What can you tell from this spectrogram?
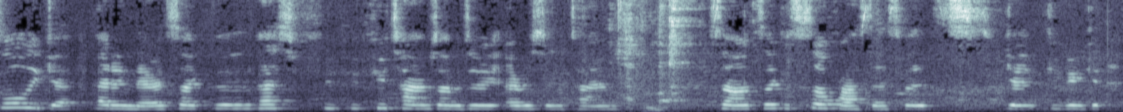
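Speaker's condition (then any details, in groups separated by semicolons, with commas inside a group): Stuttering; younger brother also stutters, speech therapy with Lee and school therapy, former fluency techniques, earlier much struggle; age 16, stutters openly, no fluency goal, no longer uses speech techniques or tools; stuttering same amount as before but less effortful, varies over time, neither better nor worse; repeated sounds, repeated words, prolonged sounds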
